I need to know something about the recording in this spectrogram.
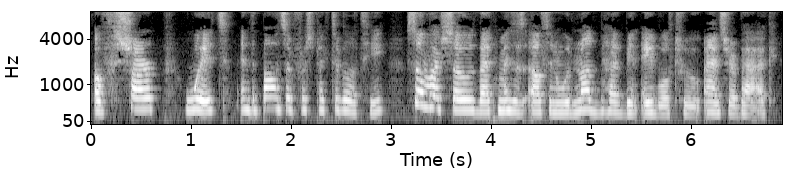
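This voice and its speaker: Thoughtful woman podcaster, higher voice. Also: fairly even intonation, normal speed. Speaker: podcast co-host. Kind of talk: casual chat.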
